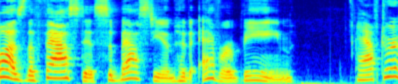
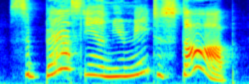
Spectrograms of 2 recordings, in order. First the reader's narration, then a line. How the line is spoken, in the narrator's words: shouted Kenny at the top of his voice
